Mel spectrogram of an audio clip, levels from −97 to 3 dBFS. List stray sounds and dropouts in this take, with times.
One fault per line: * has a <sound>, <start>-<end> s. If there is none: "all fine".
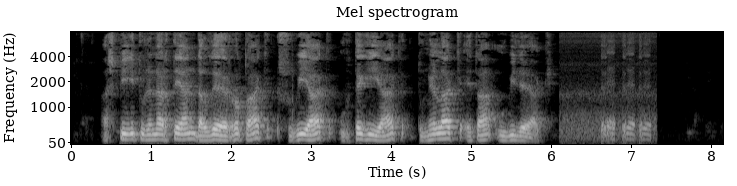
* has a laugh, 6.6-7.3 s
